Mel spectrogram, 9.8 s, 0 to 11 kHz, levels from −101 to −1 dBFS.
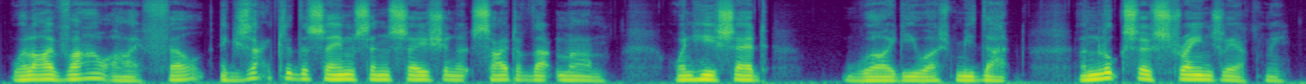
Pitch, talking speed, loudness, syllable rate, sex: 120 Hz, 180 wpm, -17 LUFS, 4.5 syllables/s, male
